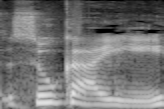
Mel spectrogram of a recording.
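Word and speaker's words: Sacai: and this trench now if you go by the Japanese pronunciation which I looked up it's sukai however you know we mad New York over here so I'm going say Sakai right so this is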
